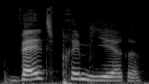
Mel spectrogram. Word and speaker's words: Weltpremiere: It's actually Weltpremiere.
